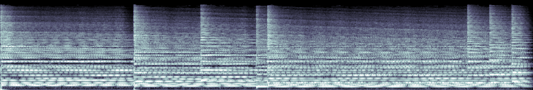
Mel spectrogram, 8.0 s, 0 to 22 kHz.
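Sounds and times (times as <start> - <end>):
keyboard accompaniment in A minor: 0.0 - 7.9.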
